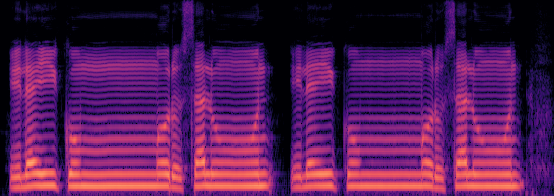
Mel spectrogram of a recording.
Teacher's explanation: ایک میم کو دوسرے میم کے ساتھ ملا کر غنہ کر کے ہم اس کو پڑھیں گے، یعنی ان کی آواز کو کچھ دیر کے لیے ناک میں لے جا کر پڑھیں گے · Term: ادغام شفوی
